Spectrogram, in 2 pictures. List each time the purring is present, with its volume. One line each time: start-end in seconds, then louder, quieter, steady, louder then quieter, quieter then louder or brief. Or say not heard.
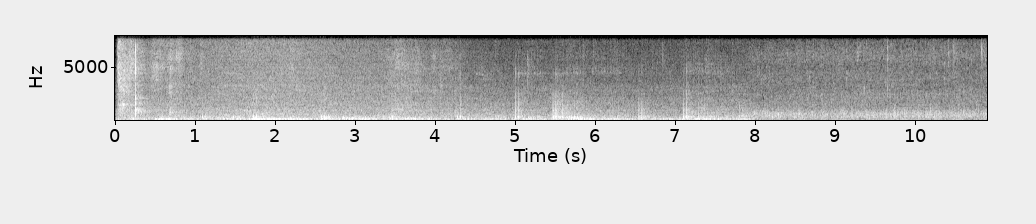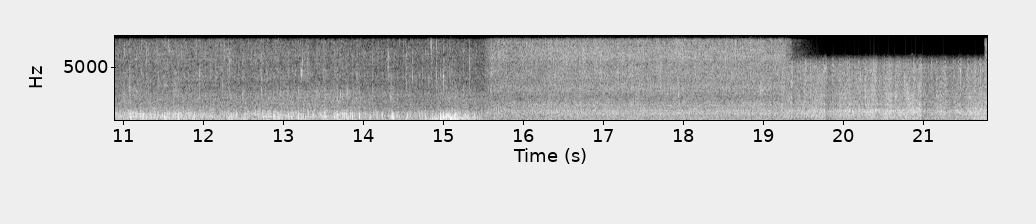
0.0-8.1 quieter.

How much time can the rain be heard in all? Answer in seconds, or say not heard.
22 s.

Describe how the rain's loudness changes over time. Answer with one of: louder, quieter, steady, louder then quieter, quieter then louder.
steady.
